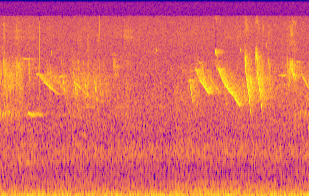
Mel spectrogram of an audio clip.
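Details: Several swallows trade quick, sweeping chirps over a steady low rumble of wind, recorded on the Bogotá savanna near a conifer tree.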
